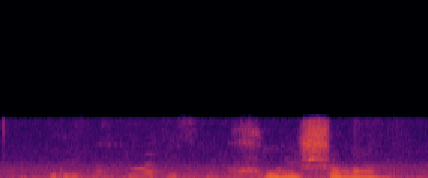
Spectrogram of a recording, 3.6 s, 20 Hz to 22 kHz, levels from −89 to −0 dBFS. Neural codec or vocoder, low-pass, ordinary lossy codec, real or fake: none; none; none; real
